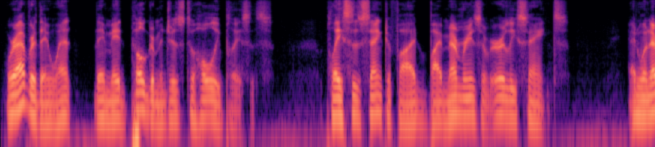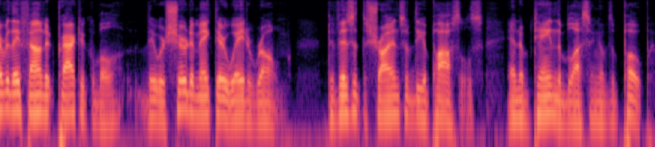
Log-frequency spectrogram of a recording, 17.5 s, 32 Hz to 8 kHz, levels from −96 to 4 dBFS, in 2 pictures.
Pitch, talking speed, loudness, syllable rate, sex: 95 Hz, 150 wpm, -22 LUFS, 4.8 syllables/s, male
